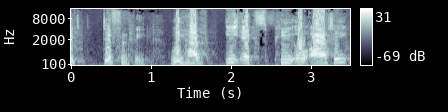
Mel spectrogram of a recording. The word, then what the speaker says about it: export: I'll say the word as a noun. Export. Okay, export. And as a verb, how will we say it? How did we say? What do we do when we need to stress the syllable? Of course, with a little more effort, but what we can also do is elongate the vowel sound. Yes. So what we do is, it's export as the noun, and to export something.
